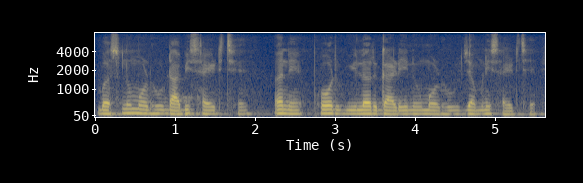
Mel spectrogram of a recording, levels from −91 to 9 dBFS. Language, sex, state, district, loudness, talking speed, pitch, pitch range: Gujarati, male, Gujarat, Valsad, -18 LUFS, 140 wpm, 125 Hz, 125-130 Hz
